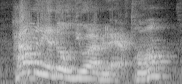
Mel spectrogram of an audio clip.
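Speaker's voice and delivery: acted goading, pushing for an answer; taunting adventurer. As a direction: needle the cornered archer. Player taunts archer in character.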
